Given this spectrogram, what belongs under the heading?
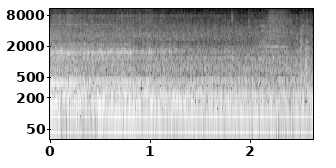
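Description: Engine of a rare 1940s Canadian Morris Minor Lowlight idling steadily after a choke-and-pull-starter start, a low, even, slightly lumpy hum, fairly quiet and unbroken, with no voices.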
